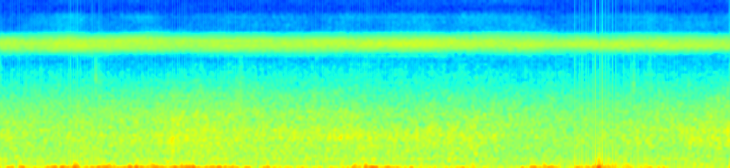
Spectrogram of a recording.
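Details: Crickets chirping by day as one constant high buzzing trill, with a steady low background rumble that briefly drops quiet near the middle.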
